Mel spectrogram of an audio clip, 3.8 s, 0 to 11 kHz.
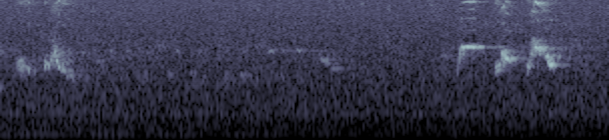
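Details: During trapping with a decoy bird on 21 September 2017, a Red-whiskered bulbul gives a faint short chirp early on, then after a long quiet gap a clear burst of three quick, bright warbled whistles.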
